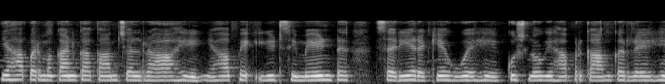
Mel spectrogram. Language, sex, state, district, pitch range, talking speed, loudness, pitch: Hindi, female, Punjab, Fazilka, 190-200 Hz, 215 wpm, -16 LUFS, 195 Hz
